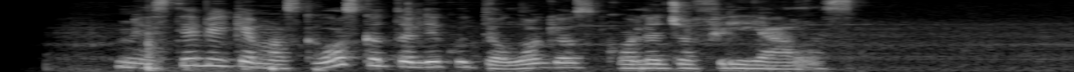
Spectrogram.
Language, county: Lithuanian, Klaipėda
